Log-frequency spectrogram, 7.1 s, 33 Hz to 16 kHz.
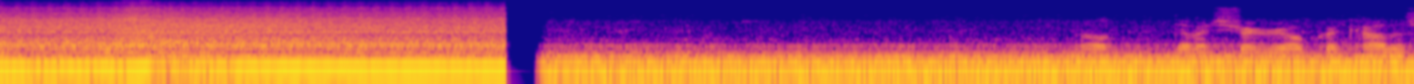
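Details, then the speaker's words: V8 with Holley 650 double pumper and newly installed fast idle solenoid, toggled on and throttle bumped; steady, smooth raised idle above the 800 rpm base, stated about 1,200; fast idle working as intended. "Turn on the toggle right here. Bump the throttle. Burp it. Whatever. Now you're at uh 11,200. Nice."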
